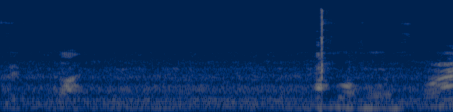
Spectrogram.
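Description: Near silence: a faint steady hiss, broken by a brief voice sound about a third of a second in and a single sharp click a little before the end.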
